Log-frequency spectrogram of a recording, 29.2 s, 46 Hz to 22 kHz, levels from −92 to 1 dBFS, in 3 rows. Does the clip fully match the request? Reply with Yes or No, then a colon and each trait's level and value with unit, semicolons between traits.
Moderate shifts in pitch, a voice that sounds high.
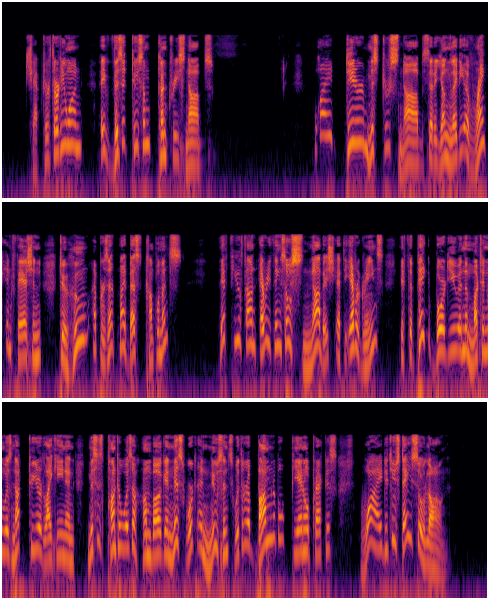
No: wide, 6.7 semitones; high, 205 Hz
